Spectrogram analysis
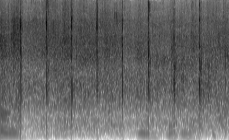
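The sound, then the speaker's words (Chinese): An audience at a church service claps in a steady, even rhythm of sharp, loud claps, about four per second, while a voice continues beneath the beat. “不是说你们的掌声不热烈啊”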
